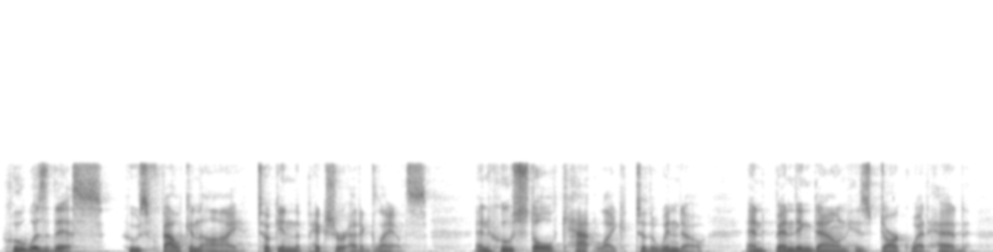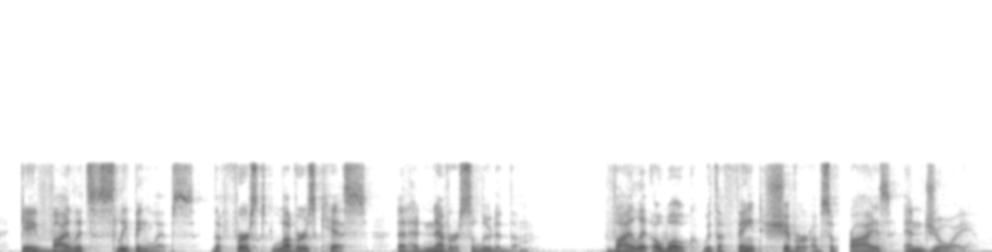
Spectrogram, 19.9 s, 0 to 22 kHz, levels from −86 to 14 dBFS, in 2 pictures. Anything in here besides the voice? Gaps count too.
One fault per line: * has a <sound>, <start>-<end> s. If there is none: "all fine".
* has a dropout, 18.3-18.4 s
